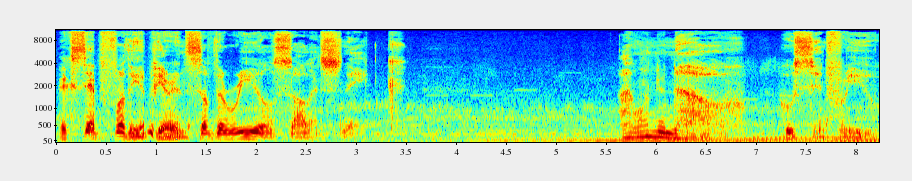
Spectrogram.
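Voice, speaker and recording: Slow, gravelly, smug game villain. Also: male voice, deep voice, big pitch swings, noisy background, full character voice. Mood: smug, taunting. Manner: slow, taunting, theatrical delivery. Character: smug, cruel older male villain, mocking schemer. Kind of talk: video game cutscene acting. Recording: dramatic music under the voice.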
